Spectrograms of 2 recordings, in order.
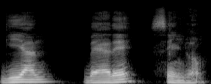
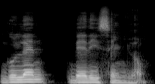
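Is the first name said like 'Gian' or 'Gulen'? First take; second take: Gian; Gulen. First: The name starts with a soft 'gi-yan' sound. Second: The name starts with a hard 'gu-len' sound. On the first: The speaker calls it right. "উচ্চারণটা হওয়া উচিত" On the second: The speaker calls it wrong. "Full form হলো"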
